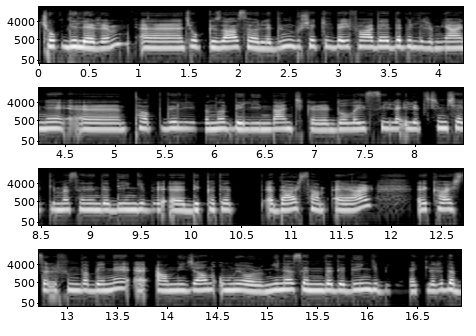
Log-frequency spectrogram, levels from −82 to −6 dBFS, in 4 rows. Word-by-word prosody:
çok 245 Hz, -1 st, +4 dB
dilerim, 230 Hz, +4 st, +4 dB, 0.2 s
eee, 210 Hz, 0 st, +3 dB
çok 240 Hz, -2 st, -1 dB
güzel 220 Hz, +1 st, +5 dB
söyledin. 220 Hz, +2 st, 0 dB
Bu -, -, -5 dB
şekilde 240 Hz, -1 st, +1 dB
ifade 235 Hz, 0 st, +2 dB
edebilirim. 220 Hz, -4 st, -1 dB
Yani, 210 Hz, +1 st, +2 dB
eee, 200 Hz, -2 st, -1 dB
tatlı 215 Hz, -2 st, -5 dB
dil 225 Hz, 0 st, 0 dB
yılanı 210 Hz, 0 st, -3 dB
deliğinden 200 Hz, +1 st, 0 dB
çıkarır. 185 Hz, -2 st, -5 dB
Dolayısıyla 210 Hz, +2 st, -2 dB
iletişim 220 Hz, +2 st, -3 dB
şeklime 215 Hz, -1 st, -2 dB
senin 210 Hz, -1 st, -2 dB
dediğin 210 Hz, +1 st, 0 dB
gibi, 210 Hz, -1 st, -3 dB
eee, 195 Hz, -1 st, +1 dB
dikkat 210 Hz, +1 st, -2 dB
ed 210 Hz, -1 st, -2 dB, 0.3 s
edersem 210 Hz, +2 st, +1 dB
eğer, 210 Hz, +11 st, +3 dB, 0.5 s
eee, 215 Hz, -, +1 dB
karşı 225 Hz, -2 st, +1 dB
tarafın 220 Hz, -, -3 dB
da 225 Hz, -2 st, -1 dB
beni 220 Hz, +3 st, +1 dB, 0.2 s
e -, -, 0 dB
anlayacağını 220 Hz, +2 st, +1 dB
umuyorum. 215 Hz, -4 st, +1 dB
Yine 245 Hz, +2 st, +3 dB
senin 225 Hz, -2 st, +1 dB
de 225 Hz, -2 st, +2 dB
dediğin 230 Hz, +3 st, 0 dB
gibi 200 Hz, -5 st, -5 dB
yemekleri 200 Hz, +3 st, -7 dB
de 235 Hz, -6 st, +2 dB
215 Hz, 150 wpm, -20 LUFS, 205-230 Hz, 0.5 s, güzel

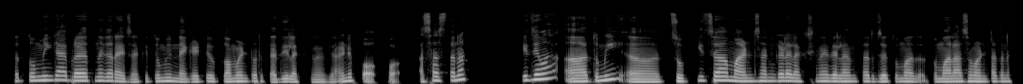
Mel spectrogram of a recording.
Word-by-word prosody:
तर -, -, -4 dB
तुम्ही 190 Hz, +2 st, +2 dB
काय 200 Hz, 0 st, +1 dB
प्रयत्न 175 Hz, -1 st, +1 dB
करायचा 140 Hz, -8 st, 0 dB
की 130 Hz, +3 st, -8 dB
तुम्ही 155 Hz, +2 st, +1 dB
निगेटिव्ह 130 Hz, +1 st, -1 dB
कमेंटवर 140 Hz, +1 st, 0 dB
कधी 120 Hz, +4 st, 0 dB
लक्ष 125 Hz, -1 st, -2 dB
नाही 110 Hz, -1 st, -3 dB
द्यायचं. 110 Hz, +3 st, -6 dB
आणि 160 Hz, -, +2 dB
पॉ -, -, +1 dB
पॉ -, -, -3 dB, 0.3 s
असं 130 Hz, +9 st, 0 dB
असतं 185 Hz, +1 st, -2 dB
ना 220 Hz, -, +5 dB, 0.6 s
की 195 Hz, -, 0 dB
जेव्हा 235 Hz, +5 st, +4 dB, 0.2 s
अ, 140 Hz, +1 st, +5 dB
तुम्ही 205 Hz, +8 st, +3 dB
अ, -, -, -1 dB, 0.4 s
चुकीच्या 180 Hz, +6 st, +1 dB
माणसांकडे 160 Hz, 0 st, +2 dB
लक्ष 145 Hz, 0 st, -3 dB
नाही 150 Hz, 0 st, +1 dB
दिल्यानंतर 140 Hz, 0 st, 0 dB
जर 140 Hz, -, +3 dB
तुम्हा 135 Hz, 0 st, 0 dB, 0.2 s
तुम्हाला 135 Hz, 0 st, +2 dB
असं 140 Hz, +1 st, 0 dB
म्हणतात 140 Hz, 0 st, 0 dB
ना, 140 Hz, -, -2 dB
145 Hz, 205 wpm, -26 LUFS, 135-175 Hz, 0.6 s, ना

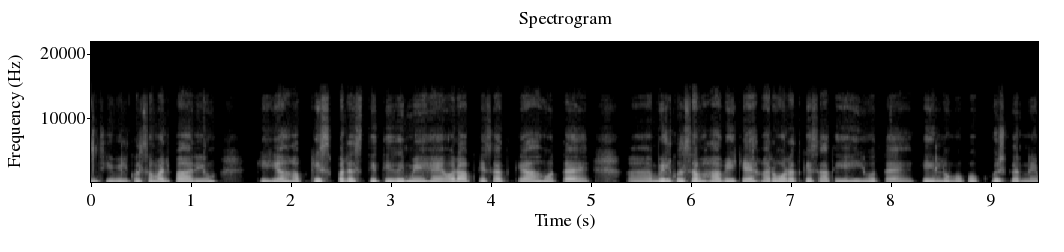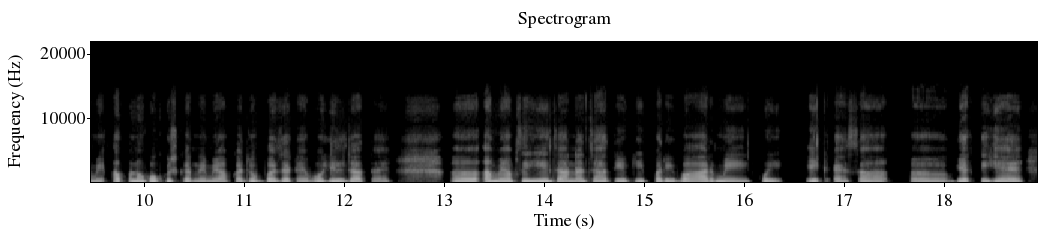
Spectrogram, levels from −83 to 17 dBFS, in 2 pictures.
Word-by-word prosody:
जी, 165 Hz, +1 st, -4 dB
बिल्कुल 165 Hz, +1 st, -1 dB
समझ 170 Hz, -2 st, +1 dB
पा 170 Hz, -2 st, +4 dB
रही 160 Hz, 0 st, -2 dB
हूँ 185 Hz, +4 st, -3 dB, 0.4 s
कि 180 Hz, -3 st, -1 dB
आप 170 Hz, -1 st, +1 dB
किस 195 Hz, 0 st, +5 dB
परिस्थिति 175 Hz, +1 st, +4 dB
में 170 Hz, -1 st, +4 dB
हैं 170 Hz, +1 st, +1 dB
और 170 Hz, +1 st, +3 dB
आपके 165 Hz, +1 st, +2 dB
साथ 170 Hz, 0 st, 0 dB
क्या 180 Hz, +2 st, +1 dB
होता 165 Hz, 0 st, 0 dB
है। 175 Hz, +5 st, +1 dB, 0.4 s
अ, 160 Hz, +1 st, -5 dB
बिल्कुल 220 Hz, +7 st, +5 dB
स्वाभाविक 185 Hz, -6 st, +3 dB
है 190 Hz, -, +5 dB
हर 190 Hz, +1 st, +1 dB
औरत 175 Hz, -1 st, +3 dB
के 195 Hz, -, +1 dB
साथ 180 Hz, -1 st, -4 dB
यही 170 Hz, +1 st, -1 dB
होता 165 Hz, -2 st, -4 dB
है 180 Hz, +3 st, -6 dB
कि 175 Hz, -1 st, 0 dB
लोगों 170 Hz, +1 st, -3 dB
को 180 Hz, +1 st, -2 dB
खुश 200 Hz, +3 st, -1 dB
करने 170 Hz, -3 st, -4 dB
में, 175 Hz, +1 st, -4 dB
अपनों 240 Hz, +3 st, +2 dB
को 220 Hz, -2 st, +3 dB
खुश 185 Hz, -3 st, -3 dB
करने 170 Hz, 0 st, -1 dB
में 170 Hz, 0 st, -3 dB
आपका 165 Hz, +1 st, -3 dB
जो 170 Hz, -, +1 dB
बजट 180 Hz, +2 st, +1 dB
है 180 Hz, -, -4 dB
वो 175 Hz, +1 st, -1 dB
हिल 180 Hz, +3 st, +2 dB
जाता 165 Hz, -4 st, -2 dB
है। 215 Hz, +8 st, -11 dB, 0.6 s
अ, 205 Hz, -, -5 dB, 0.3 s
अब 265 Hz, +3 st, +4 dB
मैं 295 Hz, +1 st, +3 dB
आपसे 290 Hz, +1 st, +1 dB
ये 275 Hz, +1 st, +5 dB
जानना 200 Hz, -3 st, +1 dB
चाहती 200 Hz, -1 st, -3 dB
हूँ 215 Hz, -, 0 dB
कि 245 Hz, 0 st, -1 dB
परिवार 195 Hz, 0 st, 0 dB
में 190 Hz, -1 st, -1 dB
कोई 210 Hz, 0 st, -2 dB, 0.2 s
एक 195 Hz, +3 st, -2 dB, 0.2 s
ऐसा 200 Hz, +4 st, -5 dB, 0.2 s
अ, -, -, -6 dB, 0.4 s
व्यक्ति 180 Hz, +5 st, 0 dB
है 225 Hz, -2 st, 0 dB
180 Hz, 205 wpm, -22 LUFS, 170-200 Hz, 0.6 s, किस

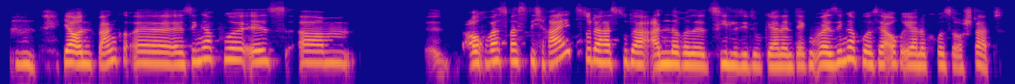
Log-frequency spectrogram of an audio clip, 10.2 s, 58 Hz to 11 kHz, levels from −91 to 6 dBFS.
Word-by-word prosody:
Äh, 205 Hz, -2 st, -4 dB, 0.3 s
ja, 225 Hz, -2 st, +7 dB
und 210 Hz, -1 st, +1 dB
Bangko 245 Hz, +7 st, -1 dB
äh, 215 Hz, -2 st, +1 dB
Singapur 275 Hz, +3 st, 0 dB
ist, 240 Hz, +2 st, -1 dB
ähm, 225 Hz, -1 st, -2 dB, 0.9 s
äh, -, -, -22 dB
auch 220 Hz, +2 st, +3 dB
was, 250 Hz, +1 st, +3 dB
was 240 Hz, 0 st, 0 dB
dich 225 Hz, -3 st, -6 dB
reizt? 415 Hz, -, +1 dB
Oder 250 Hz, -3 st, +4 dB
hast 225 Hz, 0 st, +2 dB
du -, -, -2 dB
da 215 Hz, -3 st, +3 dB
andere 200 Hz, 0 st, +2 dB
Ziele, 195 Hz, +1 st, -2 dB
die 185 Hz, 0 st, -3 dB
du 185 Hz, -1 st, -7 dB
gerne 185 Hz, +1 st, -1 dB
entdecken 185 Hz, +2 st, -4 dB
Weil 205 Hz, -1 st, +4 dB
Singapur 235 Hz, +1 st, +1 dB
ist 200 Hz, -, -5 dB
ja 205 Hz, -, +1 dB
auch 210 Hz, -, -2 dB
eher 195 Hz, -2 st, 0 dB
'ne 190 Hz, 0 st, -1 dB
größere 185 Hz, -2 st, -6 dB
Stadt. -, -, -5 dB
215 Hz, 195 wpm, -22 LUFS, 200-240 Hz, 0.9 s, ja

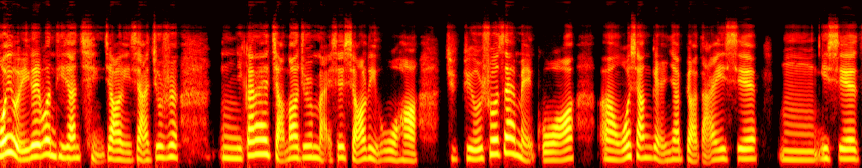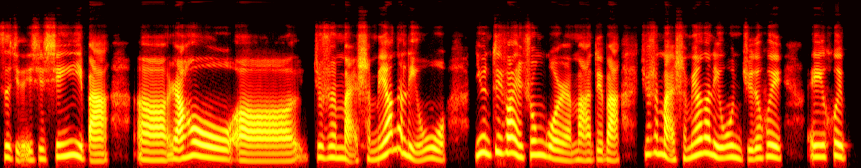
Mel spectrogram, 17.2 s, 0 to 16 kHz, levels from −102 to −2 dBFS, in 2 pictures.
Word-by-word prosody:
我 295 Hz, -, +11 dB
有 340 Hz, -, +6 dB
一 195 Hz, -, 0 dB
个 260 Hz, +1 st, +7 dB
问 310 Hz, -2 st, +4 dB
题 260 Hz, -, -4 dB
想 230 Hz, 0 st, +1 dB
请 145 Hz, -10 st, -8 dB
教 195 Hz, +4 st, +1 dB
一 175 Hz, -, -9 dB
下， -, -, -1 dB
就 245 Hz, +6 st, -3 dB
是， 255 Hz, 0 st, -1 dB, 0.4 s
嗯， 225 Hz, -1 st, -5 dB
你 220 Hz, -, -4 dB
刚 290 Hz, +6 st, +4 dB
才 315 Hz, 0 st, +5 dB
讲 -, -, -2 dB
到 230 Hz, +1 st, +3 dB
就 245 Hz, +1 st, -3 dB
是 -, -, -3 dB
买 235 Hz, -, -5 dB
些 235 Hz, -, -2 dB
小 215 Hz, -3 st, 0 dB
礼 215 Hz, -4 st, -5 dB
物 190 Hz, -1 st, -6 dB
哈， 170 Hz, -2 st, +1 dB, 0.3 s
就 210 Hz, -, -11 dB
比 220 Hz, -, -5 dB
如 205 Hz, -, 0 dB
说 310 Hz, +8 st, +2 dB
在 330 Hz, -1 st, +4 dB
美 270 Hz, -, -4 dB
国， 180 Hz, +4 st, 0 dB, 0.2 s
呃， 200 Hz, -2 st, 0 dB
我 230 Hz, +6 st, +1 dB
想 235 Hz, -3 st, 0 dB
给 225 Hz, -2 st, -4 dB
人 165 Hz, -, -10 dB
家 200 Hz, +1 st, -3 dB
表 205 Hz, 0 st, -4 dB
达 185 Hz, -, -6 dB
一 210 Hz, -, -3 dB
些 215 Hz, 0 st, -1 dB, 0.3 s
嗯， 185 Hz, -1 st, -9 dB
一 220 Hz, +1 st, -4 dB
些 210 Hz, 0 st, +1 dB
自 245 Hz, +5 st, -4 dB
己 190 Hz, -, -8 dB
的 -, -, -7 dB
一 -, -, -6 dB
些 210 Hz, +2 st, -7 dB
心 260 Hz, +7 st, -1 dB
意 255 Hz, -, +1 dB
吧。 160 Hz, -5 st, +4 dB, 0.2 s
啊， 180 Hz, -2 st, +3 dB
然 210 Hz, +1 st, +6 dB
后， 240 Hz, -7 st, +3 dB
呃， 165 Hz, -1 st, +2 dB
就 245 Hz, 0 st, -4 dB
是 240 Hz, +1 st, -3 dB
买 225 Hz, -2 st, -1 dB
什 215 Hz, -4 st, -1 dB
么 210 Hz, -, -6 dB
样 350 Hz, +6 st, +6 dB
的 420 Hz, -, 0 dB
礼 245 Hz, -, -2 dB
物 200 Hz, 0 st, -4 dB, 0.3 s
因 320 Hz, -, -1 dB
为 340 Hz, -, 0 dB
对 345 Hz, +3 st, -1 dB
方 340 Hz, -1 st, +6 dB
也 255 Hz, -, 0 dB
中 300 Hz, +2 st, -3 dB
国 215 Hz, -6 st, +1 dB
人 170 Hz, -2 st, -3 dB
嘛， 185 Hz, -1 st, -1 dB
对 195 Hz, +1 st, -5 dB
吧？ 190 Hz, -, +3 dB, 0.2 s
就 310 Hz, -, -8 dB
是 340 Hz, -, -6 dB
买 315 Hz, -, +2 dB
什 220 Hz, -, -6 dB
么 250 Hz, -, -3 dB
样 310 Hz, -, +2 dB
的 335 Hz, -, +1 dB
礼 245 Hz, -5 st, 0 dB
物， 245 Hz, +2 st, -2 dB
你 225 Hz, -, -6 dB
觉 200 Hz, 0 st, -5 dB
得 225 Hz, -, -2 dB
会 250 Hz, -3 st, 0 dB, 0.3 s
诶， 255 Hz, 0 st, +1 dB
会 255 Hz, -1 st, -1 dB
220 Hz, 325 characters per minute, -23 LUFS, 195-255 Hz, 0.4 s, 我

